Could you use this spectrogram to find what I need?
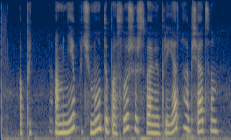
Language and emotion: Russian, neutral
